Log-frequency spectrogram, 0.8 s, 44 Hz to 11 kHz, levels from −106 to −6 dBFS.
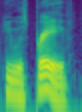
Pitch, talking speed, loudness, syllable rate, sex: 105 Hz, 215 wpm, -16 LUFS, 5.8 syllables/s, female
